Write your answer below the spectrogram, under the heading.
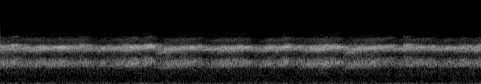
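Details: Croaking frogs in a wetland during spring, live recording: an unbroken wall of overlapping trilled calls, steady and dense, with slight swells in loudness and no other noises.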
